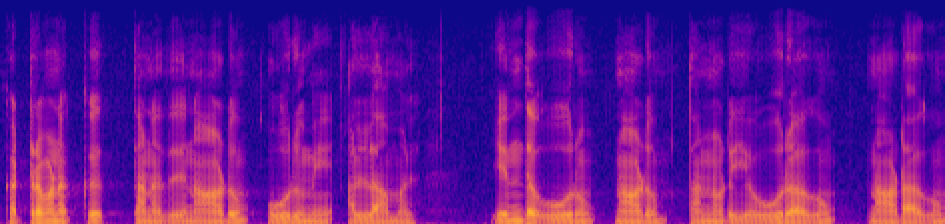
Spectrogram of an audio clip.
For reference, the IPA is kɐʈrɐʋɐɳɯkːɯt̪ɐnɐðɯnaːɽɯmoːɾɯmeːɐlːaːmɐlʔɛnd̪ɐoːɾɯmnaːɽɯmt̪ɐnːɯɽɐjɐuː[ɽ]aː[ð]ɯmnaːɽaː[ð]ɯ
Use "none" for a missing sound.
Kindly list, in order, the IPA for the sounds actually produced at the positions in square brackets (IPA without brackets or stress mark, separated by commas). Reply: ɾ, ɣ, ɣ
